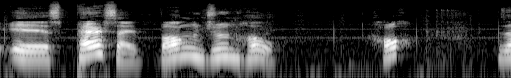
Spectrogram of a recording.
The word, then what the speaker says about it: Bong Joon-ho: Anyway, my number 1 directing, my favorite, I would say, is Parasite, Bong Joon-ho. Is that how you say it? Bong Joon-ho.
